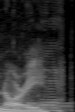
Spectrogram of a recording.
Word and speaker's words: Nori: tats his name is Nori I'm sorry I spilled water on this lady she serves you right for not paying attention it rhymes with Dory he is puppy boy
